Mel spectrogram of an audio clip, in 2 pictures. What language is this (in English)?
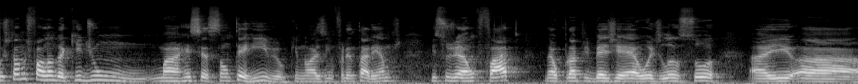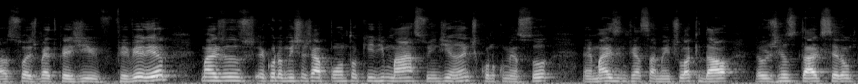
Portuguese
